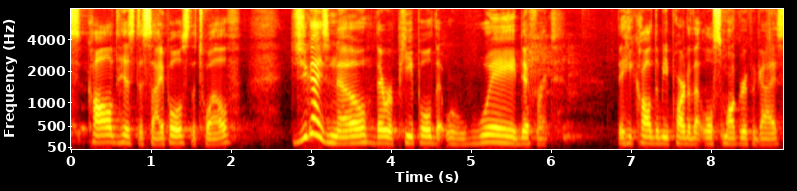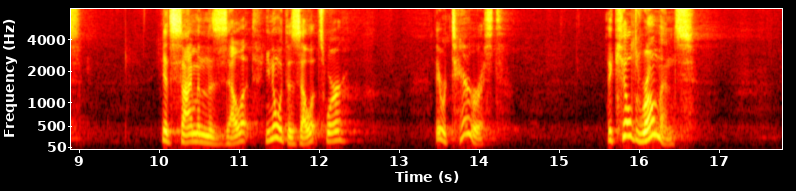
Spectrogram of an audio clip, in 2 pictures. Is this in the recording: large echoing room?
yes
